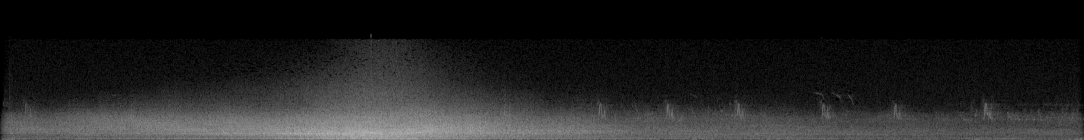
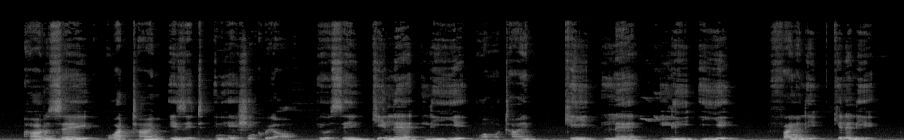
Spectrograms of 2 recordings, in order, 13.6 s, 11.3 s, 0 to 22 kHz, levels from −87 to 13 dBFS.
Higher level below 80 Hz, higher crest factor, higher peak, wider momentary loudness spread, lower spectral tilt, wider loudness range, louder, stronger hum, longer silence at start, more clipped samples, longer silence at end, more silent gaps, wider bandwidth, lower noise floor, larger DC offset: second, -70 dBFS vs -48 dBFS; first, 22 dB vs 16 dB; first, -2 dBFS vs -10 dBFS; first, 26 LU vs 13 LU; second, -3 dB/octave vs -7 dB/octave; first, 23 LU vs 2 LU; first, -19 LUFS vs -26 LUFS; neither; second, 0.05 s vs 0.3 s; neither; about the same, 0 s vs 0 s; neither; second, 16 kHz vs 19 kHz; about the same, -43 dBFS vs -46 dBFS; neither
